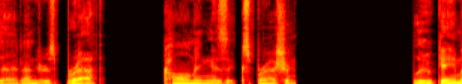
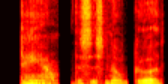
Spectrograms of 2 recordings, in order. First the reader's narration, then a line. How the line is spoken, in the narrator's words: Luke whispered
